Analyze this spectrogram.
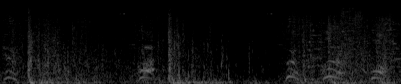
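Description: Wooden crates smash and clatter apart.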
